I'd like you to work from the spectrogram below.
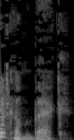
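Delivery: soft, gentle call; tender. A narrator's reading. Husband softly calling weeping wife back to bed, tender. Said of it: "he said tenderly".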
